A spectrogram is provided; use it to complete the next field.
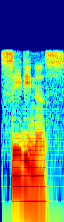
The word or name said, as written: seediness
